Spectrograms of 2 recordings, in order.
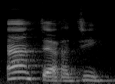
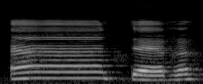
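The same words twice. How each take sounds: First: Said in the usual way. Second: Interdit stretched very slowly, a little higher; drawn-out word. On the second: Shown as a demonstration. Teacher to pupils, drawing out the syllables slowly. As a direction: pull the syllables of Interdit apart.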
